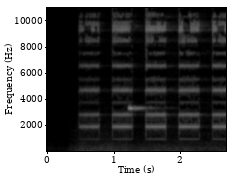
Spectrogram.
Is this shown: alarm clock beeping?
yes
